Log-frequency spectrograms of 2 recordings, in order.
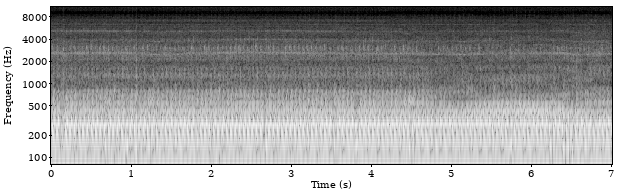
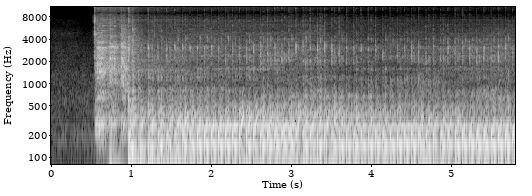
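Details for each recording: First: Jocker Bobber V-twin motorcycle with Cobra exhaust, after synchronizing the carburetors with a gauge: steady, even idle with a smooth loping beat and no hunting or stumble; the carbs are balanced. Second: V-twin bobber with a newly fitted Cobra exhaust, warmed up, on a vacuum manometer: lumpy, uneven idle with an irregular pulse; one carburetor pulling much more vacuum, so the carbs are unsynchronized and need adjusting.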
